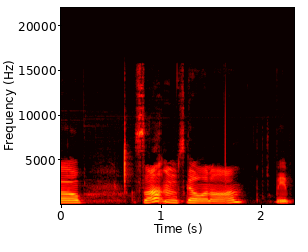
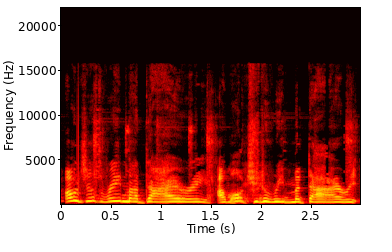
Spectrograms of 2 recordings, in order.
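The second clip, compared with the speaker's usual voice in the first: put-on louder, hammy drawling accent; mocking accent; 3 semitones higher, 4 dB louder than usual. Player mocking the diary invitation, exaggerated drawling accent. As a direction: parody her eager invitation in accent.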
